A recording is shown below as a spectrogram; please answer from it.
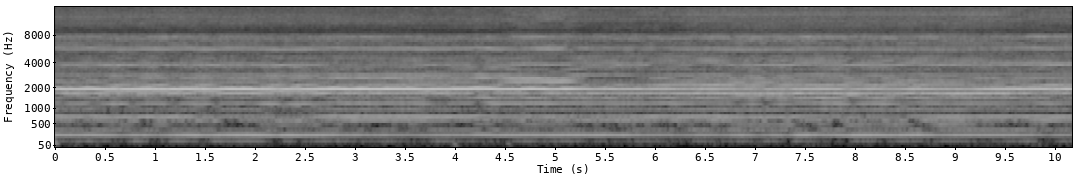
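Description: A DIY mini mill cutting with a shortened bit gives a loud, steady, high-pitched mechanical whine with strong ringing overtones, continuous and unbroken throughout.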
